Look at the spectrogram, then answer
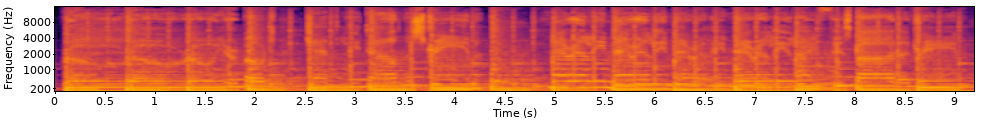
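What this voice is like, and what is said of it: Whispered singing. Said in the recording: “now let's whisper.”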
